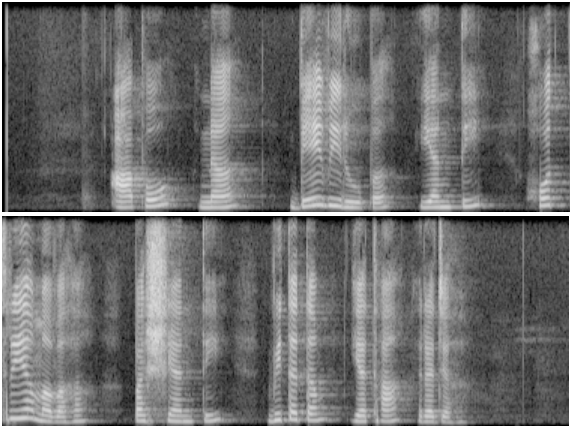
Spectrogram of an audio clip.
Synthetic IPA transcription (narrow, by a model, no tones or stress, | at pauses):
aːpoː | nɐ | d̪eːʋiɾuːpɐ | jɐnt̪i | hoːt̪ɾijɐmɐʋɐɦɐ̆ | pɐʃjɐnt̪i | ʋit̪ɐt̪ɐmjɐt̪ʰaːɾɐd͡ʒɐɦɐ̆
